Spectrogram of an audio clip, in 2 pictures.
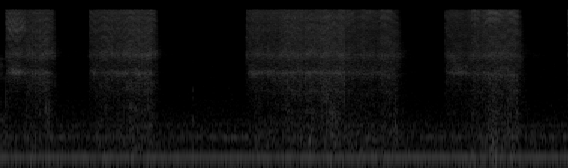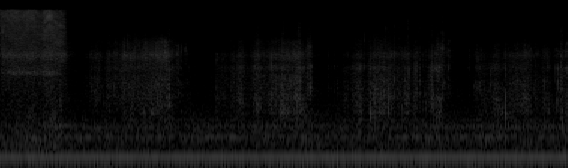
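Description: Aerosol can of Ouai Medium hairspray spraying onto hair in five hissing bursts, from about half a second to two seconds long, over the first eight seconds or so. After that comes a faint rustle of a paddle brush smoothing the sprayed hair back.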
